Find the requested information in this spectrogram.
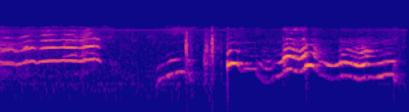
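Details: Female Alaskan Malamute Lightning sings while her owners brush her, a thin steady whine, a short pause, then rising yelping slides and a wavering, warbling howl ending in a lower drawn-out moan.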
